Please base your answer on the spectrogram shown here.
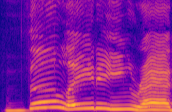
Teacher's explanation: esse the é muito fraquinho na frase porque o que importa mesmo é lady e red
